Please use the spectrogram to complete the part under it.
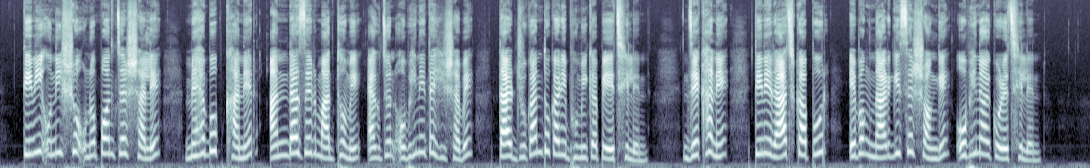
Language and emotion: Bengali, neutral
